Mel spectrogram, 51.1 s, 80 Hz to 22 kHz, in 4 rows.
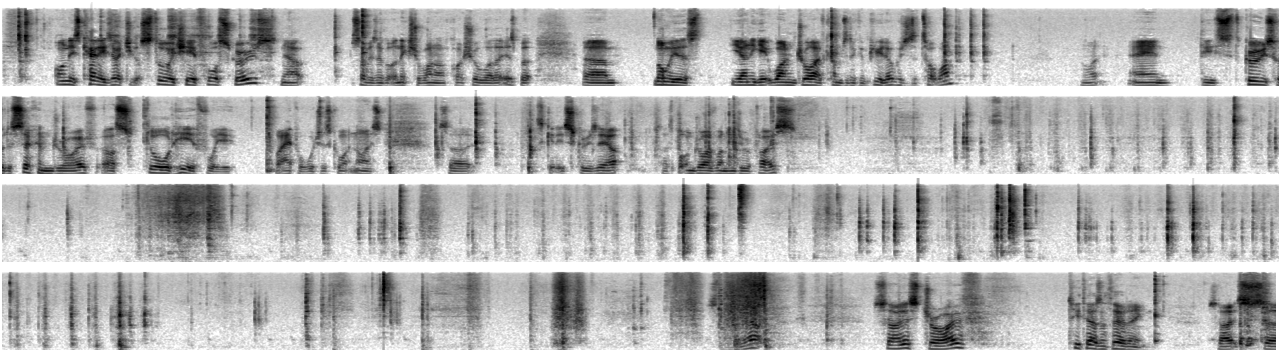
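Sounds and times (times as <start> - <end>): scraping rustle: 26.7 - 28.6, 33.3 - 34.1, 41.4 - 46.5, 50.6 - 51.0.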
